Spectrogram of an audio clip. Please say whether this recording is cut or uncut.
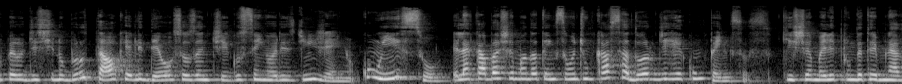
uncut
